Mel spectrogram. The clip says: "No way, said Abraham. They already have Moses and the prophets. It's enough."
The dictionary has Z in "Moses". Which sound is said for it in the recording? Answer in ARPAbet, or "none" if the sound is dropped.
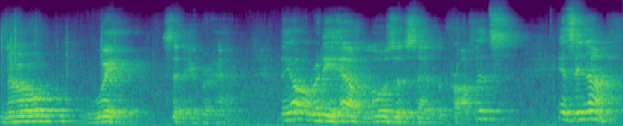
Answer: Z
